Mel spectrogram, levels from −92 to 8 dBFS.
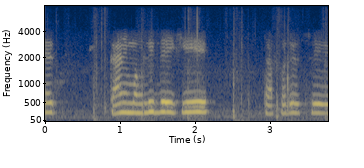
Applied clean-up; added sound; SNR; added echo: none; Walk, footsteps; 20 dB; none.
